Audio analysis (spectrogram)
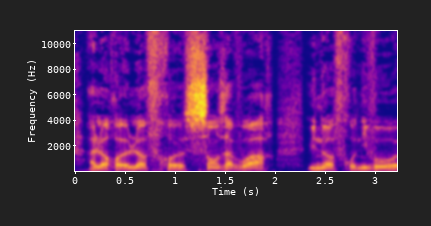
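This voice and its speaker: A man talks with a dark, mellow tone. His pitch is medium and his pace moderate. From Brittany, Finistère. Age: 60s. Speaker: political candidate. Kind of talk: interview. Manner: halting, many fillers.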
